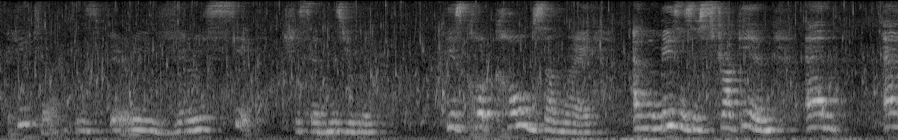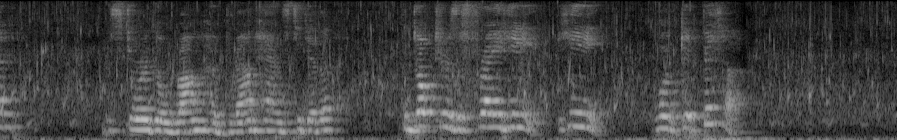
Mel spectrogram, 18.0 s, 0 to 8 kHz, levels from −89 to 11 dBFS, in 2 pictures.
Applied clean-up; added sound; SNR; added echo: none; Stream; 16 dB; reverberation time 0.7 s.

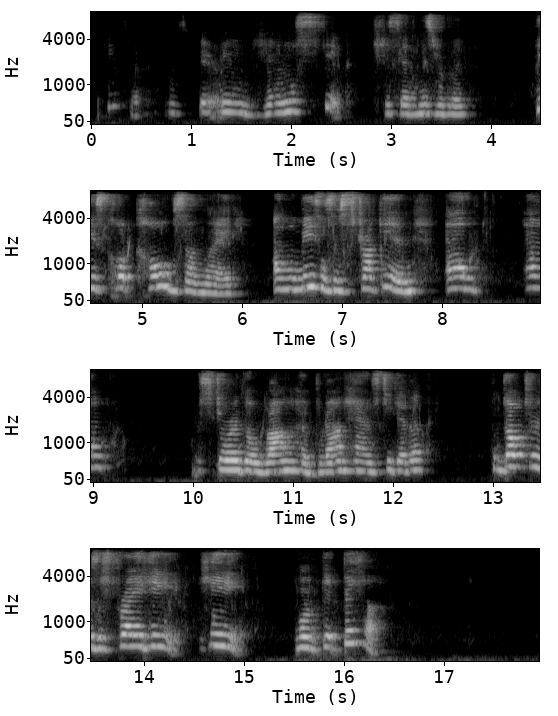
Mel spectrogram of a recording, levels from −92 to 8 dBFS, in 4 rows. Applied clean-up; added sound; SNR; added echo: neural mask model DeepFilterNet 3.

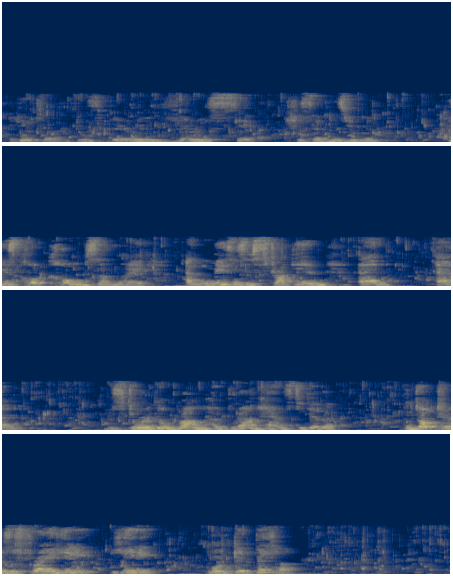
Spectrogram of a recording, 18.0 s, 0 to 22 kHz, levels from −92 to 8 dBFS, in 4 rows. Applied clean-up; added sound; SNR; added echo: classical method WPE with log-MMSE.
